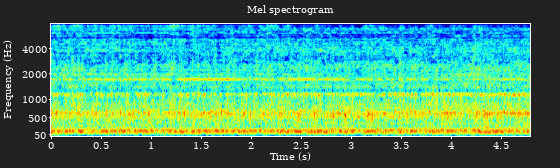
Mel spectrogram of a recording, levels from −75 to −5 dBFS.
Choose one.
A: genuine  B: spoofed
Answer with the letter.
B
